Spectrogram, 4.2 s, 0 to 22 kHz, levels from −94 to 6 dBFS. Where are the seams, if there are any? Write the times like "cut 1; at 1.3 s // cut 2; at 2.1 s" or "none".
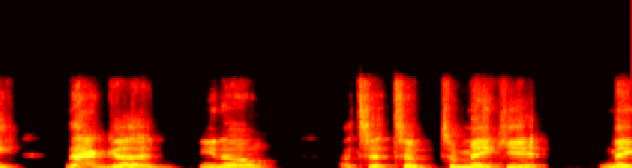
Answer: none

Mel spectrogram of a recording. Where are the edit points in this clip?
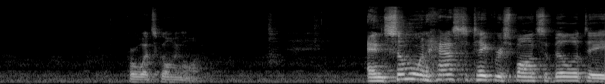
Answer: cut 1; at 2.9 s

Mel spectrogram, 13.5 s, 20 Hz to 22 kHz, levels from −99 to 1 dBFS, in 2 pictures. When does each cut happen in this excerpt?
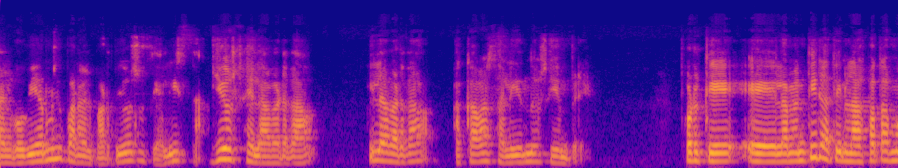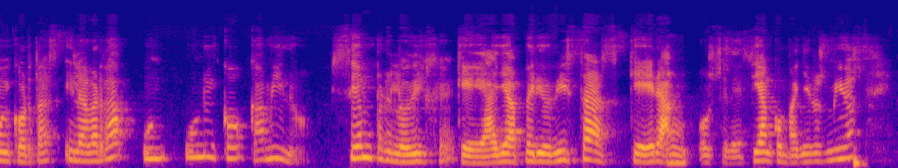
cut 1; at 1.5 s // cut 2; at 10.1 s

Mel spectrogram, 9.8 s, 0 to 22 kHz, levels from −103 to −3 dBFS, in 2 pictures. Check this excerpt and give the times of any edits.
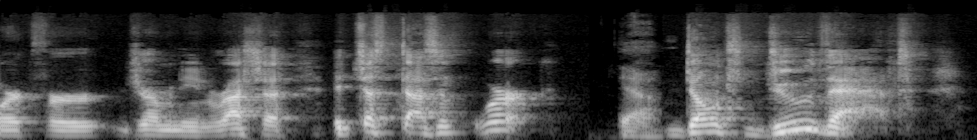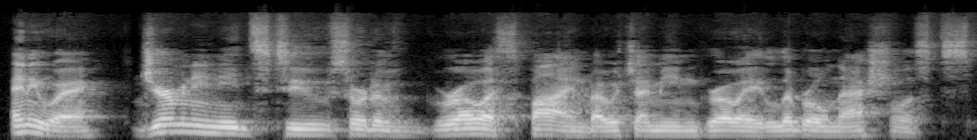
none

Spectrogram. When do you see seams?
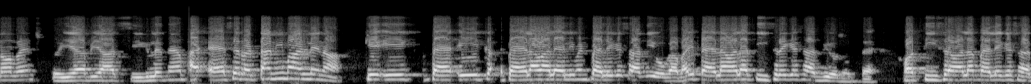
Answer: cut 1; at 1.9 s

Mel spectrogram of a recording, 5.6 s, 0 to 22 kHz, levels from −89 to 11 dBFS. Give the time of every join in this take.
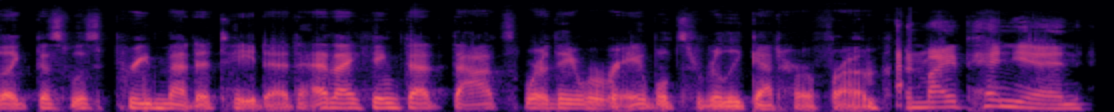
cut 1; at 4.5 s

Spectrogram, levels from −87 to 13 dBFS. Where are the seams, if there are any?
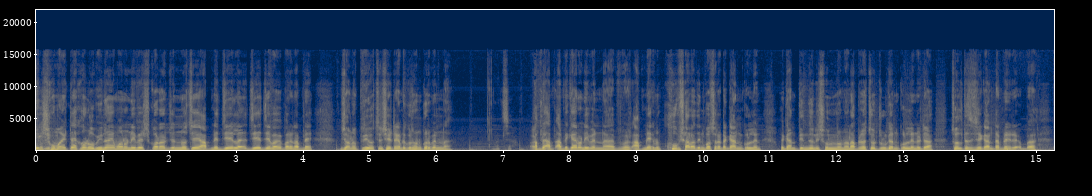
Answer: none

